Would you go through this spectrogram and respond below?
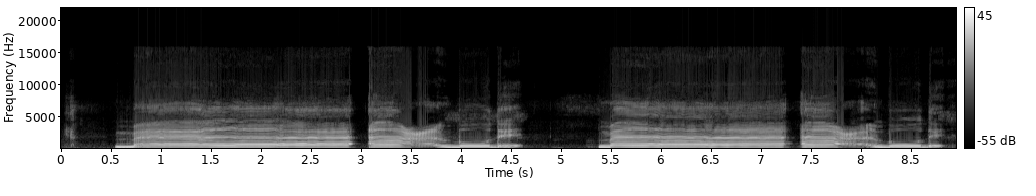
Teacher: দাল কলকলার হরফ নিচের দিকে ধাবিত করে ধাক্কা দিয়ে উচ্চারণ করব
